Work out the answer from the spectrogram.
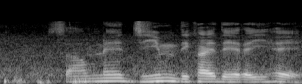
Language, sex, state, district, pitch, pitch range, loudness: Hindi, male, Gujarat, Gandhinagar, 130 Hz, 125-145 Hz, -17 LUFS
